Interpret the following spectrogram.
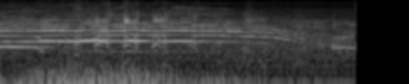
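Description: A man's long, high-pitched scream, held steady for about three seconds over a low rumble and then falling away, until it cuts off suddenly shortly before the end.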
